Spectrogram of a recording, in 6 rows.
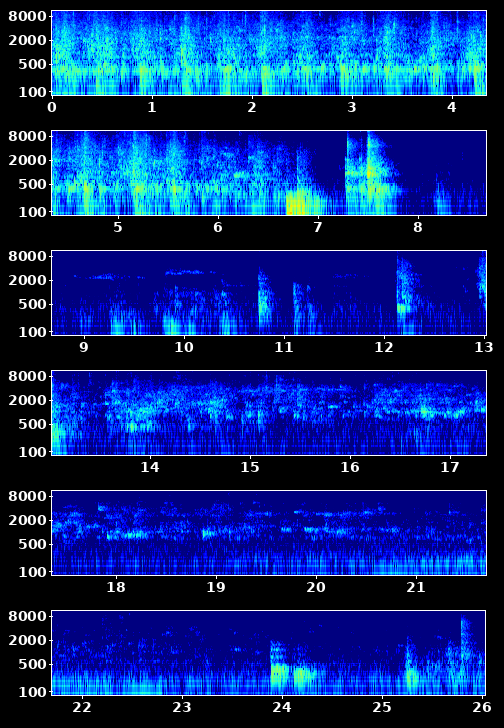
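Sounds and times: water pouring into aquarium: 0.0s - 6.7s, 12.2s - 25.2s.

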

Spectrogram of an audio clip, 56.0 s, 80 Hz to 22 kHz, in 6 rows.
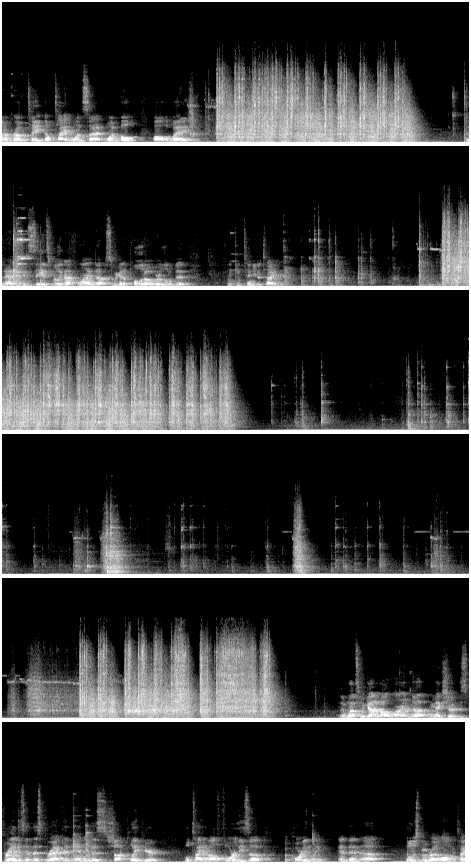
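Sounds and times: socket ratchet clicking and clanking: 4.0s - 8.2s, 15.0s - 23.4s, 31.4s - 43.2s
cordless impact driver hammering: 4.3s - 8.3s, 17.7s - 23.6s, 30.0s - 30.6s, 37.6s - 43.1s.

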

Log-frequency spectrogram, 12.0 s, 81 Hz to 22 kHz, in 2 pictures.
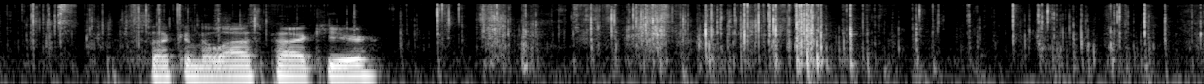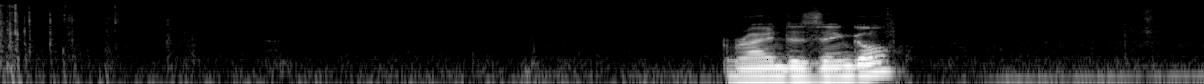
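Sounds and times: card wrapper tearing and crinkling: 0.0s - 6.7s.

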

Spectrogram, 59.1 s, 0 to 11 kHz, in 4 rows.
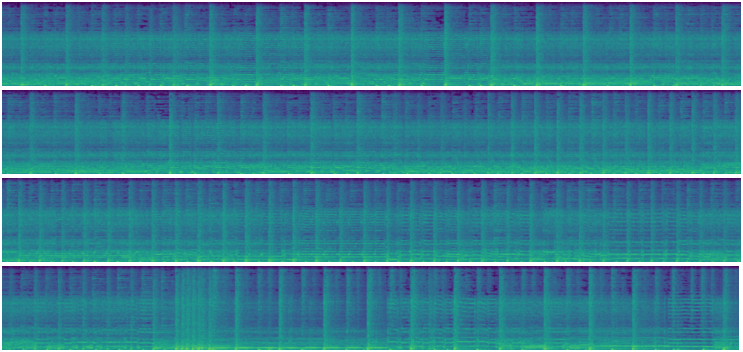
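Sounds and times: drum-kit beat: 0.0s - 59.0s
electric guitar: 0.0s - 59.0s.

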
